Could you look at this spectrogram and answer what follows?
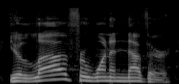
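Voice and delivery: usual speaking voice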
